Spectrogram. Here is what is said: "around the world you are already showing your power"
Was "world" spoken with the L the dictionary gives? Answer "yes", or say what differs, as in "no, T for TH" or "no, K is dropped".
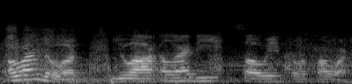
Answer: no, L is dropped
